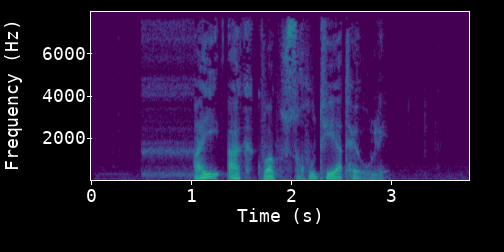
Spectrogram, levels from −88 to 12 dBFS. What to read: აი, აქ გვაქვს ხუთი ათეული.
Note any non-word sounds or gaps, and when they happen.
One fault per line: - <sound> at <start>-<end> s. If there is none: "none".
none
